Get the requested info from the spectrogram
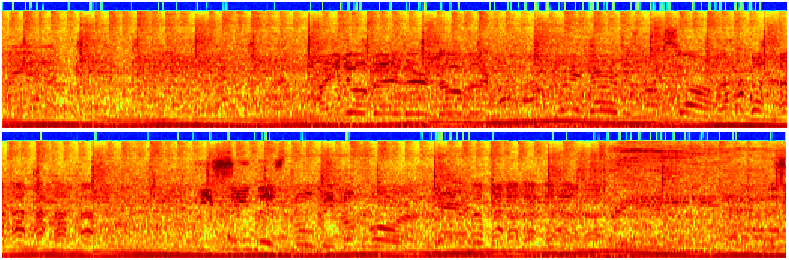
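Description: Steady, loud drone of a skydiving plane's propeller engines, heard inside the cabin during the climb.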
